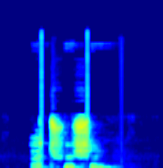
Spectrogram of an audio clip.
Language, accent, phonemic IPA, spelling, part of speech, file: English, Southern England, /əˈtɹɪʃn̩/, attrition, noun / verb, LL-Q1860 (eng)-attrition.wav
- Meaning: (noun) 1. Grinding down or wearing away by friction 2. Grinding down or wearing away by friction.: The wearing of teeth due to their grinding 3. A gradual reduction in number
